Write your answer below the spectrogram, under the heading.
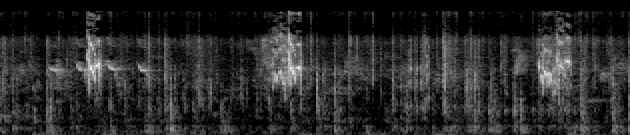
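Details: Three rasping, high parrot screeches, spaced roughly two seconds apart, each brief and harsh, over a steady bed of low rustling and tapping sounds.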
